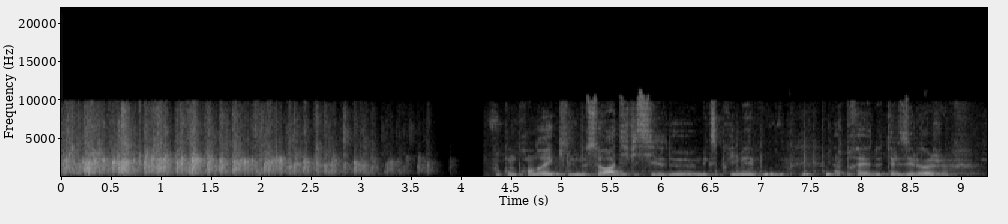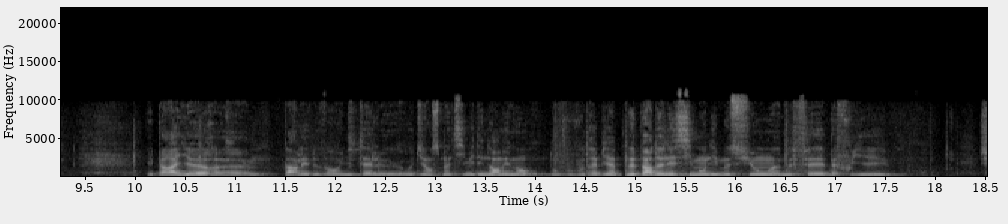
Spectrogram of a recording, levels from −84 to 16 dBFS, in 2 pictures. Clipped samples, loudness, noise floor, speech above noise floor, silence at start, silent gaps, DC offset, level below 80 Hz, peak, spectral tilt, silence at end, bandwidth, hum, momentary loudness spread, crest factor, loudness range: under 0.1%; -31 LUFS; -61 dBFS; 29 dB; 0 s; 4.14-4.20 s; under 0.1%; -76 dBFS; -8 dBFS; -3 dB/octave; 0 s; 11 kHz; none; 18 LU; 24 dB; 6 LU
